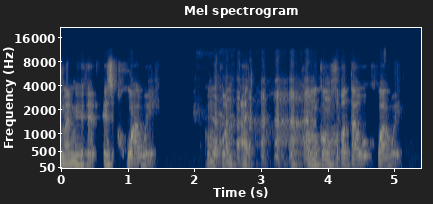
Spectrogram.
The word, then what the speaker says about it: Huawei: no te lo puedo decir bienvenido siempre lo pronuncias mal ministerio es huawei como cuantas con jota huawei oye muchas gracias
